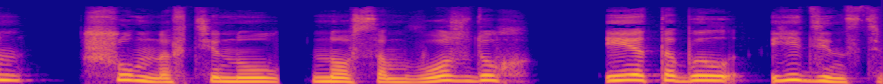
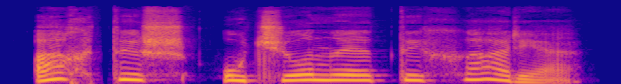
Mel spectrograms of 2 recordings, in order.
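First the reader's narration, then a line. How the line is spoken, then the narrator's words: Slow hiss. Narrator (Russian): медленно прошипела Тамара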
